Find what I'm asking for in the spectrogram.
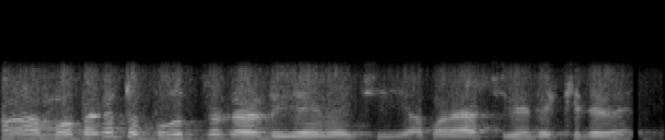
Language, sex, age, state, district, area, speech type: Odia, male, 18-30, Odisha, Dhenkanal, rural, conversation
